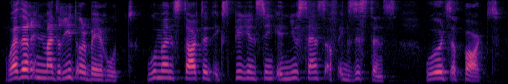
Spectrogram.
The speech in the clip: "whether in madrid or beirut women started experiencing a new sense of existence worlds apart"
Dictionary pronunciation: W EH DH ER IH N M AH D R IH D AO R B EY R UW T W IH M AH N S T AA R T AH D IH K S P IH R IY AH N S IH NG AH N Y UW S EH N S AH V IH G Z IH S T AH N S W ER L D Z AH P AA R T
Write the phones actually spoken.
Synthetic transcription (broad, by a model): W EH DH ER IH N M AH D R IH D AO R B EY R UW T W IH M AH N S T AA R T AH D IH K S P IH R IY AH N S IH NG AH N Y UW S EH N S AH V IH G Z IH S T AH N S W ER D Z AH P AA R T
